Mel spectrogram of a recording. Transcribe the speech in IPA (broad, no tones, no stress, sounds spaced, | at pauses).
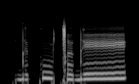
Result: d̪ ɘ k u ǀ ə d̪ eː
